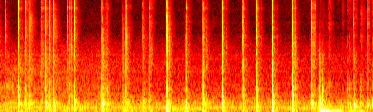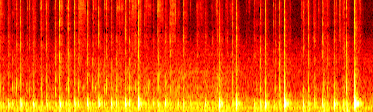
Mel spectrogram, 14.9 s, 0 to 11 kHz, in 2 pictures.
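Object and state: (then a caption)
Aluminum hard case tapped with nails. Long dark-painted nails tap rapidly on the black top panel and aluminum edge rails of a hollow AKG microphone hard case lying flat. The taps are short, sharp clicks with a hollow, low-mid ring around 250 Hz. The tapping starts as evenly spaced hits, turns into a faster, denser patter after a single heavier thump with a brief low rumble near the middle, and ends with a louder knock.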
